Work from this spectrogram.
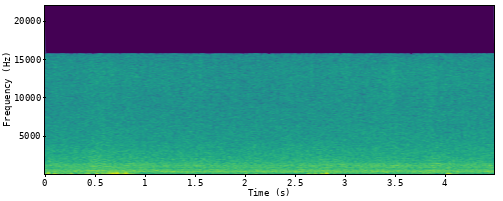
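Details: A new drone honey bee works to emerge from his cell, chomping at it, at an apiary near Duluth, Minnesota; a low, steady buzzing hum with a few soft knocks.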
